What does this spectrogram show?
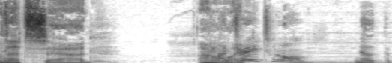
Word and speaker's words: Toulon: I don't Andre Toulon. Note the pronunciation.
